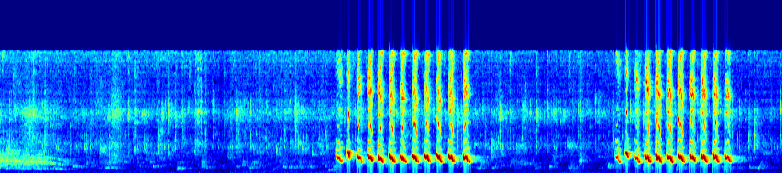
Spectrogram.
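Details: Sooty-headed bulbul call played as a lure so quiet, silent birds will answer; two bursts of about twelve rapid, evenly spaced chattering notes, each lasting over a second, separated by a pause, with faint background hiss.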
